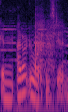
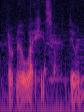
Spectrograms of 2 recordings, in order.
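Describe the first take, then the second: First: Said in the usual way. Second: Softer, puzzled whisper to herself; hushed aside about the dog. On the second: Real, not acted. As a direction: breathe it out, bemused. Puzzled at dog among chicks.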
